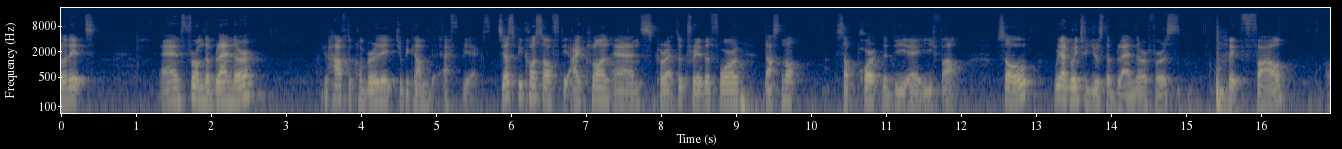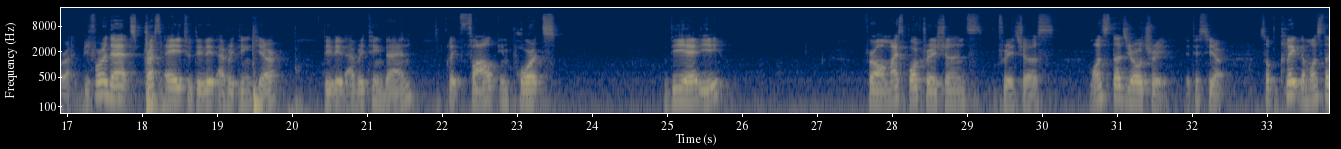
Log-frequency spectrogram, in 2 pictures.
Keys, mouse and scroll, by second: 5.0 click, 6.1 click, 6.8 click, 7.9 click, 10.0 click, 11.7 click, 12.9 click, 14.3 click, 16.1 click, 16.6 click, 18.0 a, 19.5 Delete, 21.9 click, 22.9 click, 25.4 click, 28.1 click, 28.3 click, 29.3 click, 29.4 click, 33.1 click.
